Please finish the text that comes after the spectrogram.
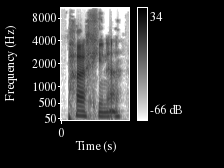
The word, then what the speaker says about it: página: A soft G is like a Spanish J, which we said earlier is like an English H, so that h sound. That's when it's followed by a weak vowel, E or I, as in je or he.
